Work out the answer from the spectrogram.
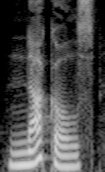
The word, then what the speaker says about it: Knuckles: your hand are called Knuckles the first K in this word is silent and if you hold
